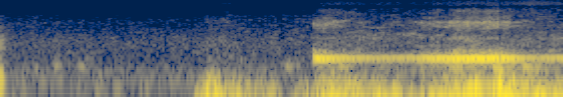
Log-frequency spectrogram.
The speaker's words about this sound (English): It's dialing.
